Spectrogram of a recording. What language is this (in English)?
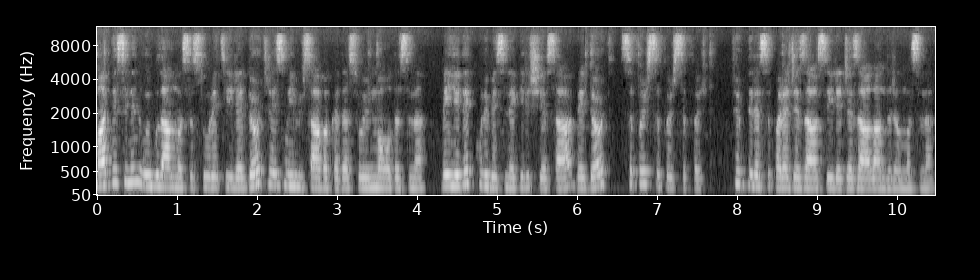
Turkish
